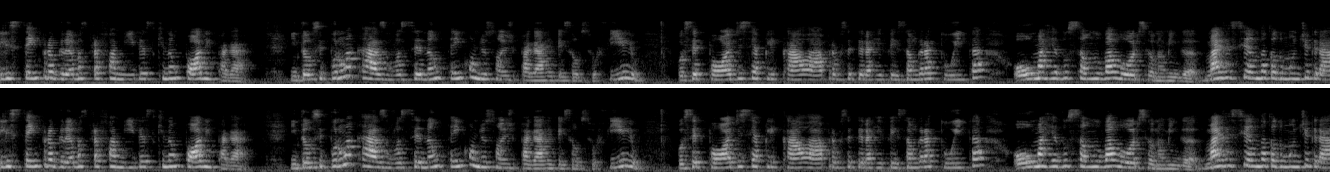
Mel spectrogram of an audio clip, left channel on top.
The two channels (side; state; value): both; normal; correlation 0.51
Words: têm programas para famílias que não podem pagar. Então, se por um acaso você não tem condições de pagar a refeição do seu filho, você pode se aplicar lá para você ter a refeição gratuita ou uma redução no valor, se eu não me engano. Mas esse ano tá todo mundo de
